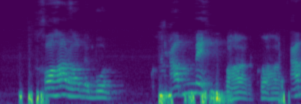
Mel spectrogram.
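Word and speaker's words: خواهر: খহার এখানে ও এর উচ্চারণ হবে না। ও এর উচ্চারণ সাইলেন্ট থাকবে। হ্যা ওর উচ্চারণ হবে না। লেখাতে আসবে কিন্তু উচ্চারণ হবে না। খহার হবে বোন।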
